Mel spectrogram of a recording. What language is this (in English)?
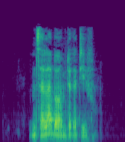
Swahili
